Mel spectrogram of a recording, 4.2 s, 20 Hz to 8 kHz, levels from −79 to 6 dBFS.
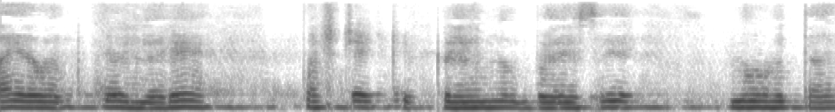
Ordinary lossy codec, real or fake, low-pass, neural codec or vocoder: MP3, 32 kbps; fake; 7.2 kHz; codec, 16 kHz, 1 kbps, FreqCodec, smaller model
